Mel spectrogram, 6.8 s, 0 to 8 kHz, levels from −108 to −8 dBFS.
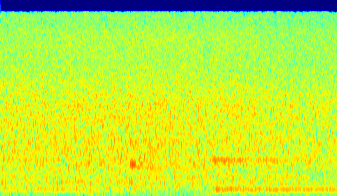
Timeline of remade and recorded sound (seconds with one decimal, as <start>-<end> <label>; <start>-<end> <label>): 0.0-1.2 recorded; 1.2-2.2 remade; 2.2-3.8 recorded; 3.8-5.3 remade; 5.3-6.8 recorded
